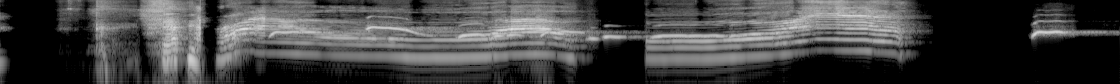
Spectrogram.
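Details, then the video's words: Ruby, a pet cat "arguing" with her owner, lets out two long drawn-out meows, wavering then falling, after a brief noisy burst, ending with a short higher mew. "My Cat Started Arguing With Me"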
